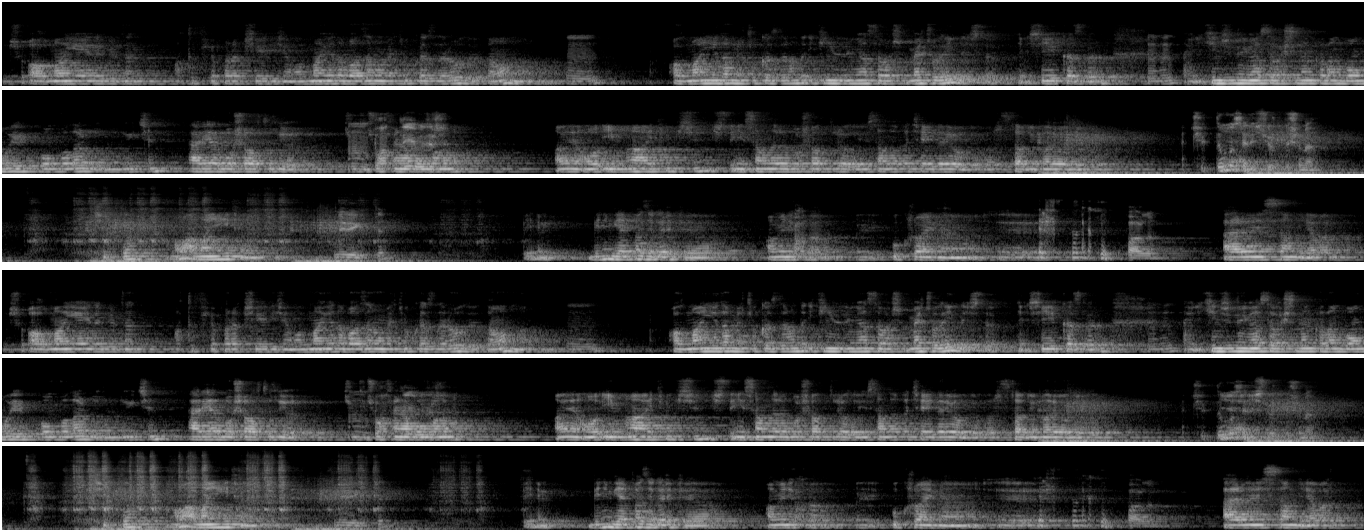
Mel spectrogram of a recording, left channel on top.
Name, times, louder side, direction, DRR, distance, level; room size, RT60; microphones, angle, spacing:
voice 1, 0.1-1.4 1.7-5.3 6.7-11.4 11.8-16.6 17.0-18.2 19.1-24.7 25.8-26.2 27.5-27.6 28.2-29.8 32.4-32.7 33.1-34.4 34.9-37.7 39.4-40.5, right 1 dB, 30° right, 1.1 m, -24 dB
voice 2, 5.6-6.0 11.5-11.8 17.1-18.1 25.5-26.8 30.6-31.2 35.2-35.6 37.6-38.9, left 4 dB, 45° left, 0.4 m, -32 dB
sound 1, 24.0-25.1 26.0-27.1 28.1-29.2 30.1-31.2, right 1 dB, 65° left, 2.1 m, -33 dB
Engine, 27.2-30.2 30.5-31.1 31.5-32.1 32.4-32.5, right 7 dB, 75° right, 0.5 m, -36 dB
25.5 x 9.5 x 2.5 m
head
